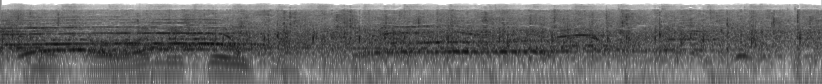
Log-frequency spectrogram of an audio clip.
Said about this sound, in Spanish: Aplausos para la otra frase chingona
